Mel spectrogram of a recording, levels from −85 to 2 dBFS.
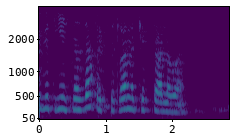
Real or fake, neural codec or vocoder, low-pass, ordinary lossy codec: fake; vocoder, 24 kHz, 100 mel bands, Vocos; 3.6 kHz; MP3, 16 kbps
